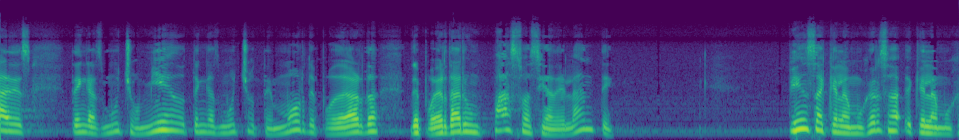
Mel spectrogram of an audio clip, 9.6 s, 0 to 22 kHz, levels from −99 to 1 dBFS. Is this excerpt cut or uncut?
uncut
